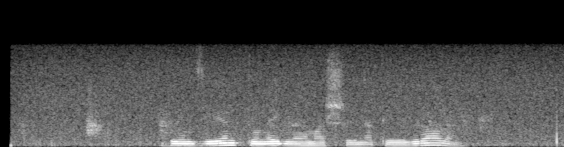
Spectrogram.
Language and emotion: Russian, neutral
